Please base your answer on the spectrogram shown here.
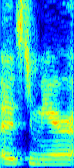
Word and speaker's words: Ozdemir: virtual showcase and I'm here with host a mirror am i pronouncing it right yeah okay so tell us a little something about yourself my name is O's Damir I am a sophomore sat 2022 I go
